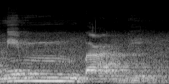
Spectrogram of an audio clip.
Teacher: nun mati yang ketika dia bertemu ba maka lebih condong kepada huruf Mim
